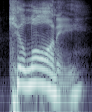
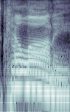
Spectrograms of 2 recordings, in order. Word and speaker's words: Kilani: In parentheses, KILL-AWN-EE. Kilani. Kilani. Talmach. But it's spelled Kurlani, but it's Kilani. And it's pronounced Kilani.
